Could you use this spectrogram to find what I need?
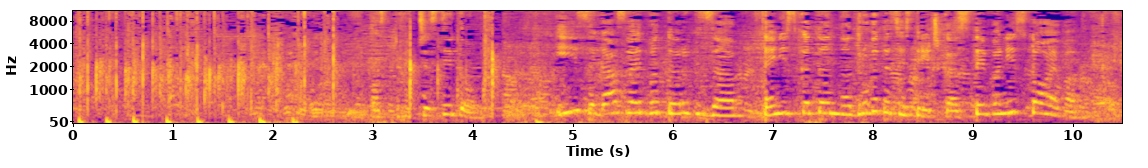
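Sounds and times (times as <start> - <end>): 
audience applause after auction sale: 0.0 - 3.5
speech: 2.4 - 10.4.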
